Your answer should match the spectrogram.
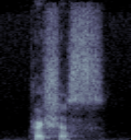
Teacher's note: And when you pronounce, you have to stress the first syllable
